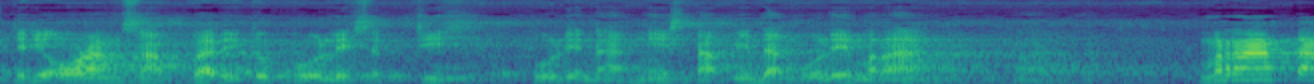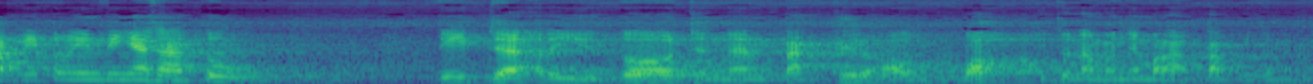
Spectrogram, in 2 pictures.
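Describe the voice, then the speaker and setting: A male preacher, giving a lively religious talk in casual speech to a live audience, repeating his main points. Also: medium pitch. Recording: echoey hall with faint room noise.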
